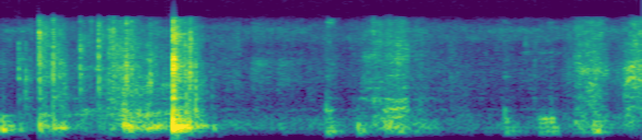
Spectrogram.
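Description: Quiet computer keyboard typing over a voice-chat microphone: a quick, irregular run of clicks in the first second and a half, the strongest about a second in, then a few scattered clicks later on.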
